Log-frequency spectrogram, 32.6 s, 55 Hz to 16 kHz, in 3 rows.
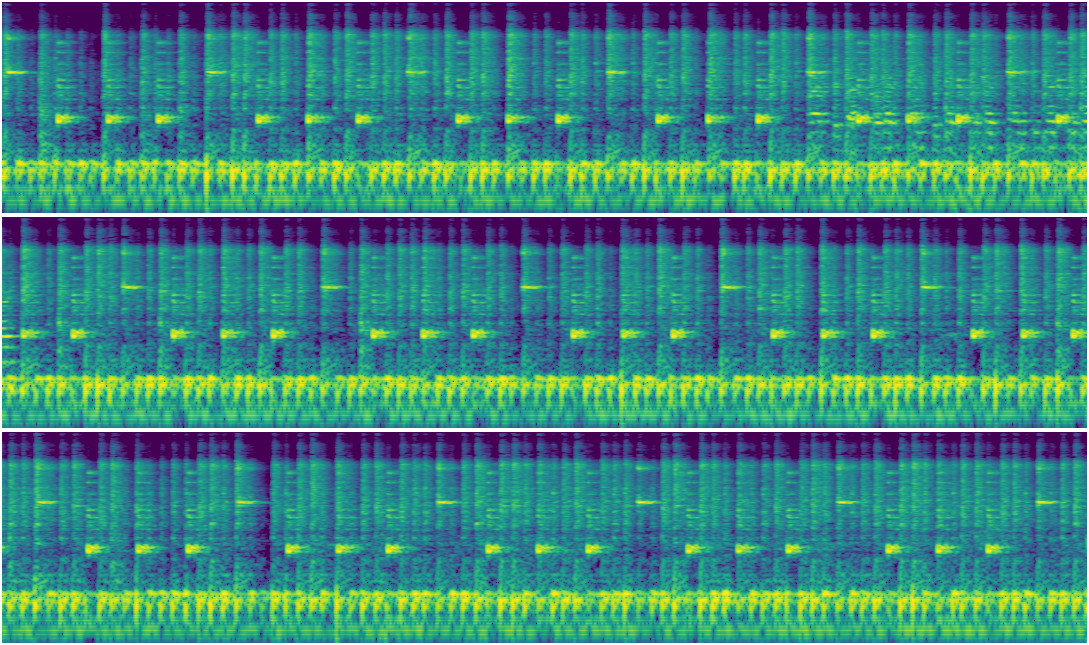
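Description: Drumsticks striking a rubber practice pad in a fast, steady stream of strokes, the sticking exercise right, left, right-right, left, right-right, left played at 120 BPM. A backing beat or click repeats evenly underneath.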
